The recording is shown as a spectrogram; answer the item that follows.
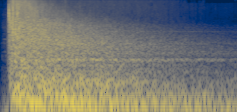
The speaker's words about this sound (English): They died in jail, but they had a good run before they heard the slam of a steel door.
